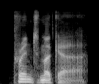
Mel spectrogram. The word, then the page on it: printmaker: British English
